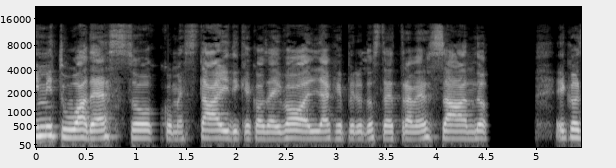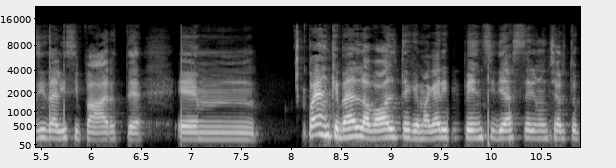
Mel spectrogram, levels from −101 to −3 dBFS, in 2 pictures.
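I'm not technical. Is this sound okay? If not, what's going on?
No. Two loud pops stand out, each a pair of sharp pops close together, at 5.59 to 5.76 s and at 9.98 to 10.21 s. The first is clearly louder than the speech. The speech carries on underneath. The likely cause is a sudden electrical jolt, such as a plug, a switch or static.

At 6.91 s there is a brief chirp or blip. This is damaged data in a compressed stream. A small piece of the recording file was corrupted. The player stumbled and searched for the next point where it could read again.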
